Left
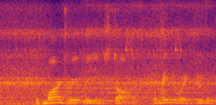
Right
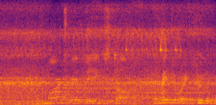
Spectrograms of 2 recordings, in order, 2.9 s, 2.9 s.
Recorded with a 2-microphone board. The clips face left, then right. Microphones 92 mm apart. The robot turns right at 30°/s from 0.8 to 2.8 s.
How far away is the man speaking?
About 0.5 m.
